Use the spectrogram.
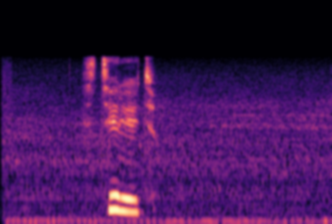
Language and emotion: Russian, neutral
